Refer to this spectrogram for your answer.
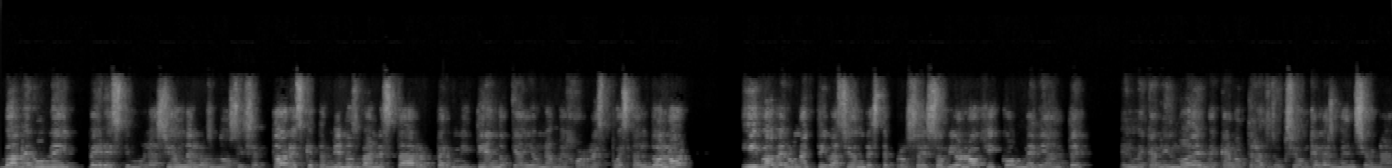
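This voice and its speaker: Her voice sits high, and her intonation is lively. She keeps a moderate pace. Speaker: physician. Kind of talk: lecture.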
